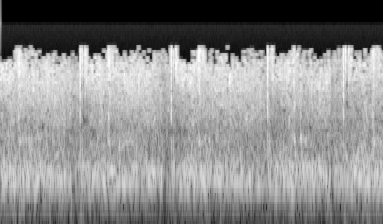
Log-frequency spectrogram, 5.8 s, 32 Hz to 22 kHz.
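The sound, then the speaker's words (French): A series of cannon shots from a 21-gun salute marking the president's swearing-in for a second term in Nigeria on 29 May 2019 booms at irregular intervals of about a second, partly masked by steady loud crowd or outdoor noise. “Une prestation marquée par 21 coups de canon.”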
